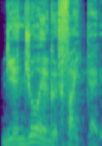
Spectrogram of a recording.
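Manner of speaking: swashbuckling, piratey voice, hailing. Voicing a sun-weathered man greeting a player: piratey voice. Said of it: "even in the tone of his voice".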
